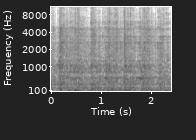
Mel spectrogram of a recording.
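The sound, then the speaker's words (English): Honey extractor spinning two or three uncapped wax honeycombs, a quiet, steady mechanical whirring with a fast rattling texture that runs unbroken throughout. “Then we carefully cut the wax capping off the combs and put two or three inside the extractor and spin it, and the honey flies out.”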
